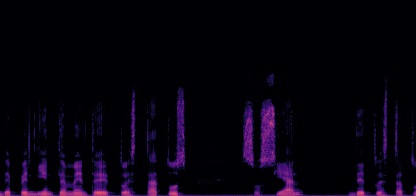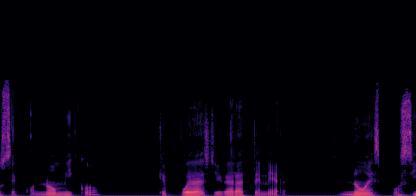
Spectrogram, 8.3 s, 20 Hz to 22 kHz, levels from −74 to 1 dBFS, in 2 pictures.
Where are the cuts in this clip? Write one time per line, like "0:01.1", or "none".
none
